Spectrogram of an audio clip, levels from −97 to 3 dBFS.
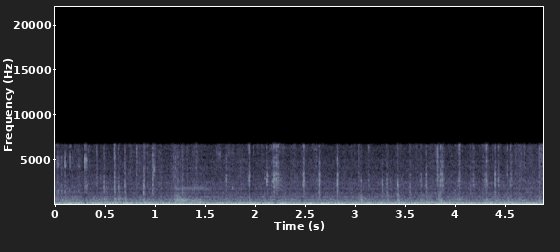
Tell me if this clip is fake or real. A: real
